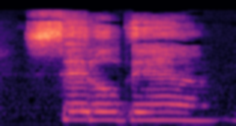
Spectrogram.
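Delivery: prim teacher hushing a class; teacher calming class. Shown as a demonstration. Teacher hushing a rowdy class, high and slow. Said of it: "teachers can't say quiet".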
